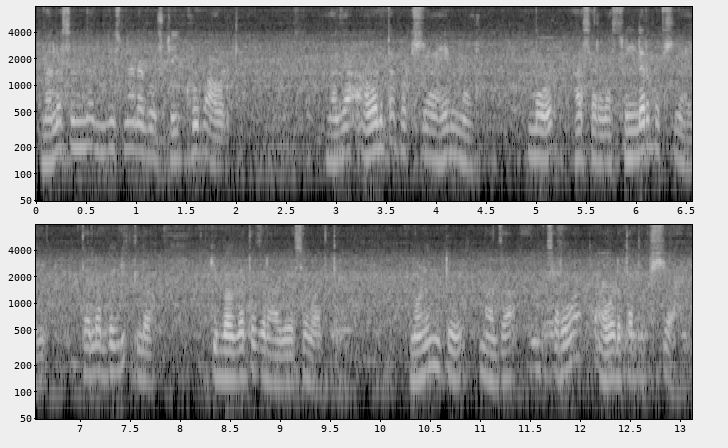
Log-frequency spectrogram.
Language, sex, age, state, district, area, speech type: Marathi, male, 18-30, Maharashtra, Sindhudurg, rural, spontaneous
